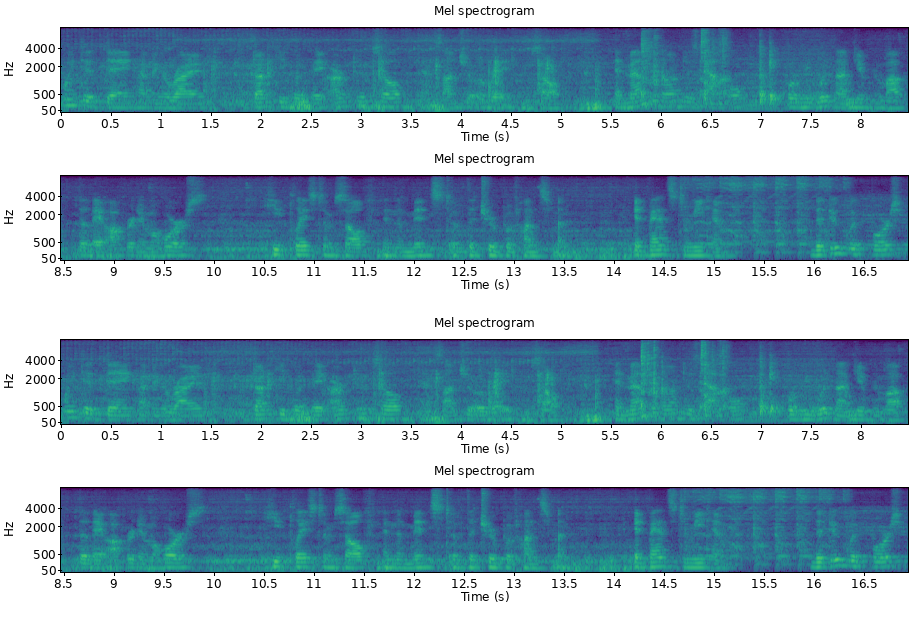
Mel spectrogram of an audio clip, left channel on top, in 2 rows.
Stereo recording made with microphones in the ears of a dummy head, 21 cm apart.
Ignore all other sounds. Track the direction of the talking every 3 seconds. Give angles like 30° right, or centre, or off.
20° left, 20° left, 20° left, centre, centre, 20° left.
